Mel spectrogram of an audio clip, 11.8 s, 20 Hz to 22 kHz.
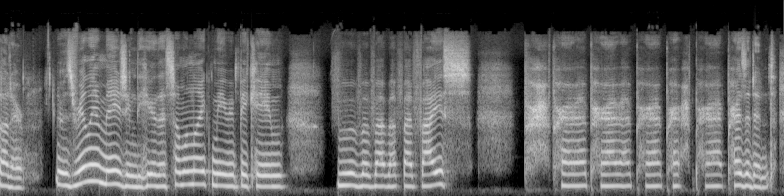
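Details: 13-year-old boy with stuttering who practices by marking his addresses to make them easier to say aloud; stuttering.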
